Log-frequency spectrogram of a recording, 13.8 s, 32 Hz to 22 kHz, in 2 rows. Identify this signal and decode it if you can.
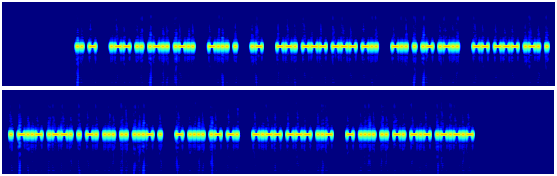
Morse code, heard as a keyed tone, about 41 wpm, 700 Hz. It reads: IT WILL BE A GOOD DEAL MORE EXPENSIVE THAN YOU THINK.
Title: Sentences from Top 1000 Words - Review Part 6 - 45wpm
